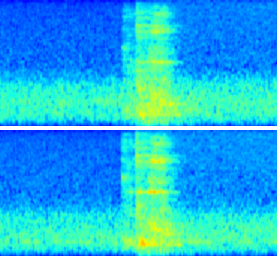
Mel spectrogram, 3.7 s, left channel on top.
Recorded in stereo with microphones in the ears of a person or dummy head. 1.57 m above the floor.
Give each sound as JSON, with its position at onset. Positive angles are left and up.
{"t": 1.6, "sound": "dishes clattering", "side_deg": -60, "distance_m": 9.5}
